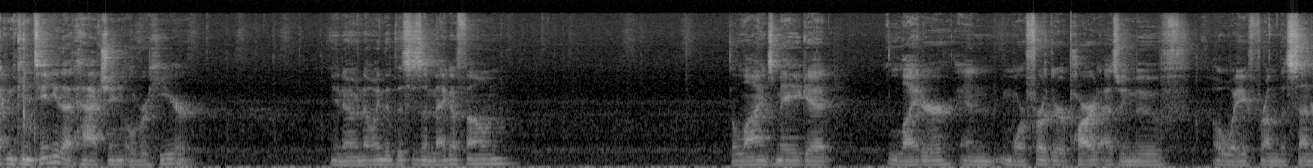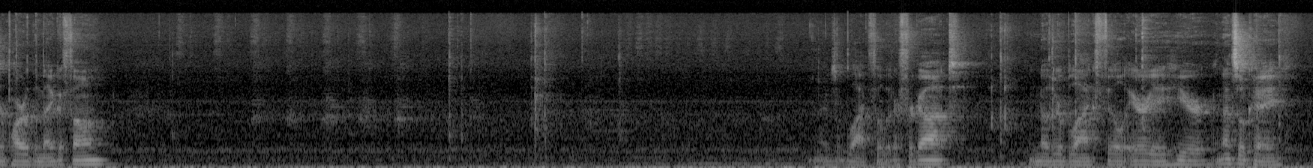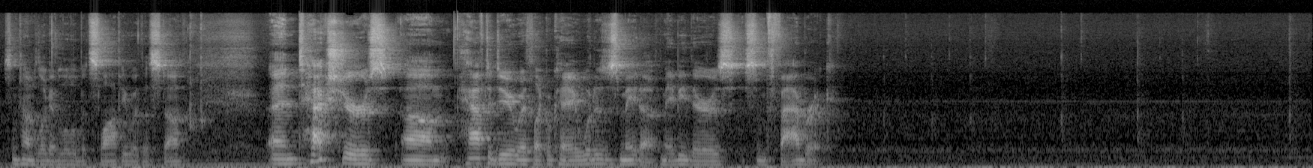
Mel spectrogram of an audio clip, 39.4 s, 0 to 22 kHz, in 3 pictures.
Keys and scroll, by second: 0.2 space, 18.5 space, 23.0 g, 23.6 space, 25.7 space, 28.1 b.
